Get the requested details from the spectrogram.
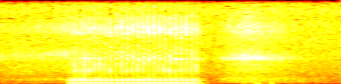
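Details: Female British bulldog snoring while asleep: one loud, rattling snore lasting about a second with rapid fluttering vibration, then a quieter breath out.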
